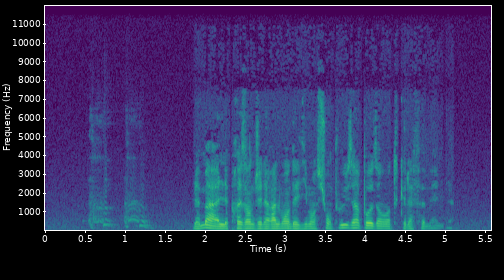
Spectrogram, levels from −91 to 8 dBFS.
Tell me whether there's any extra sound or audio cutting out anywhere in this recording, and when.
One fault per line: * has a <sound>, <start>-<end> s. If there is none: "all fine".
* has a cough, 0.4-1.4 s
